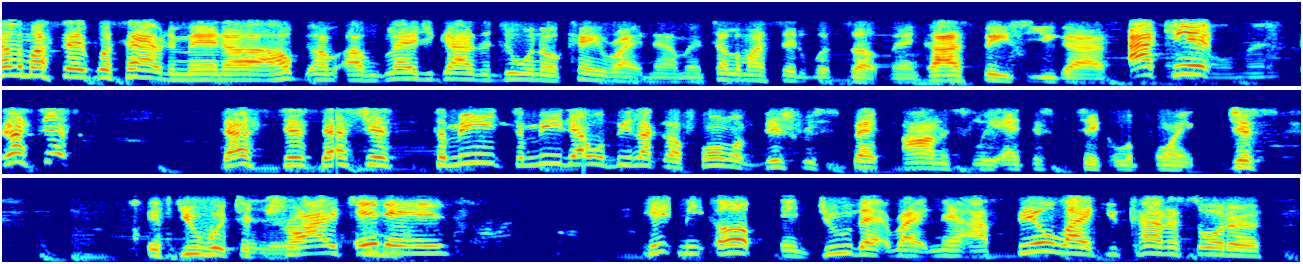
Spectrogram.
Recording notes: This live talk radio show features various subject matters, special guests and also live calls from our listening audience.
